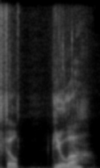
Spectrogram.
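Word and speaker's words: Filppula: he goes for 1K and we have valtteri Phil Beulah that's how you pronounce his name yeah uh he's he's so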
